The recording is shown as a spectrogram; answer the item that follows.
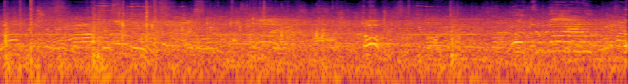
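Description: Many voices talking and calling at once in a large hall, with several sharp thuds from the kickboxing bout in the ring.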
